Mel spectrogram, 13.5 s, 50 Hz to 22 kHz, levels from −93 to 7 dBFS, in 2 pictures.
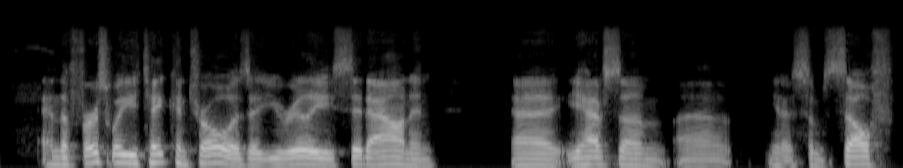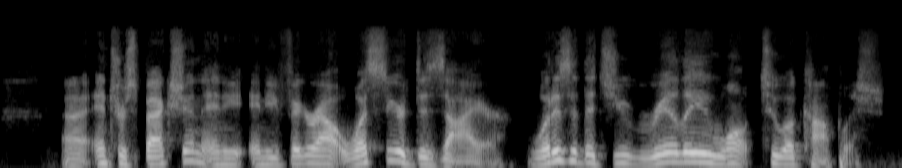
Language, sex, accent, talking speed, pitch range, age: English, male, American, 185 wpm, 115-155 Hz, 40-59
